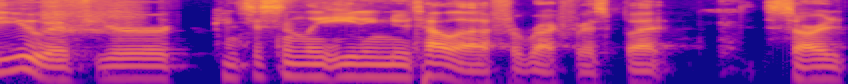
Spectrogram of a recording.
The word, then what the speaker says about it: Nutella: everyone it's not pronounced Nutella it's pronounced Nutella Nutella Nutella Nutella Nutella like nuts it's it's right it's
